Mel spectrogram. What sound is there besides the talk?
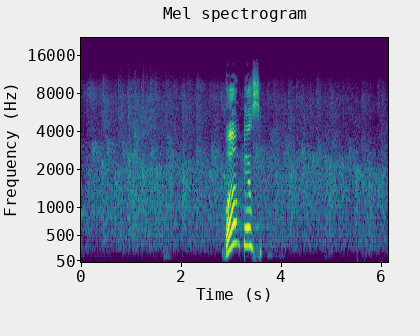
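audience applauding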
